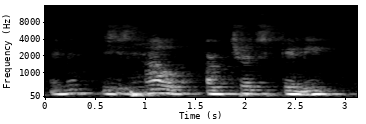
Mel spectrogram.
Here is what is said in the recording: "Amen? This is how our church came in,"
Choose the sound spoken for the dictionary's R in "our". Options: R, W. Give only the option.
W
